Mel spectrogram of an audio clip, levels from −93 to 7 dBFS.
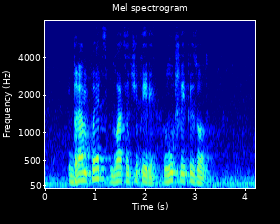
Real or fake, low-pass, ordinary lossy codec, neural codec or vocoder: fake; 7.2 kHz; Opus, 64 kbps; codec, 16 kHz, 4 kbps, FreqCodec, larger model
